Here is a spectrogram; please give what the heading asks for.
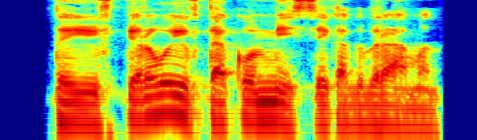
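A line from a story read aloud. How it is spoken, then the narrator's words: Smirking grunt. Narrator (Russian): хмыкнул Варн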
